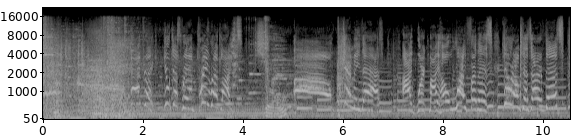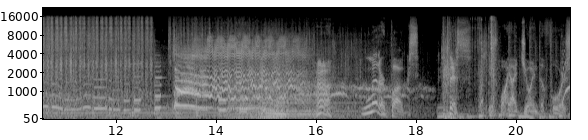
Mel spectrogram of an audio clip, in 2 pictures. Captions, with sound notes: Patrick, you just ran three red lights! - So? - Oh, give me that! I've worked my whole life for this! You don't deserve this! [laughing] [scoffs] Litterbugs. This is why I joined the force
